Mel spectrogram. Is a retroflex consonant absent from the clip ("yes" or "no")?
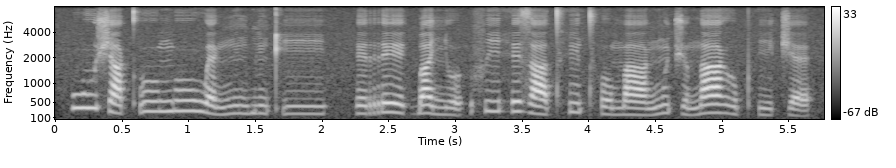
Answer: yes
